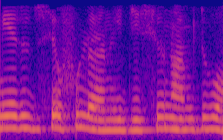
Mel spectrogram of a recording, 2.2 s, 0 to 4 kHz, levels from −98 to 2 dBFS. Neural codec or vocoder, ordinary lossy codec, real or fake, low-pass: none; MP3, 24 kbps; real; 3.6 kHz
